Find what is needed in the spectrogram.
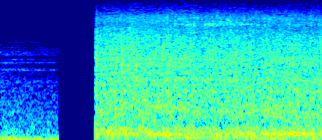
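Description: The faint tail of a logo jingle fades and cuts off, and after a brief moment of dead silence a steady outdoor street ambience comes in, a low even hum of road traffic.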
